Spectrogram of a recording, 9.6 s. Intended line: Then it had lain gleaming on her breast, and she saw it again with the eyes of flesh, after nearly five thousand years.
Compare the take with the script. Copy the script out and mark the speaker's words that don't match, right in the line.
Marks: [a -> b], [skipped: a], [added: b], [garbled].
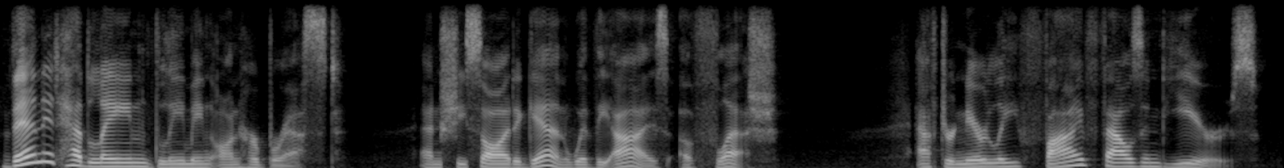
Then it had lain gleaming on her breast, and she saw it again with the eyes of flesh, after nearly five thousand years.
